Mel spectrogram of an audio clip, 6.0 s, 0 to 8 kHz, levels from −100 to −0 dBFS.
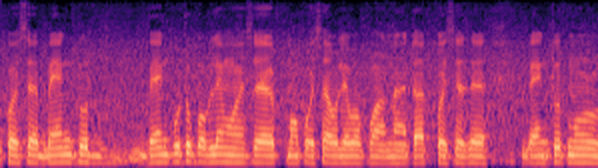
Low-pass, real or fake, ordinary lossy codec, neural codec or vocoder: none; fake; none; codec, 16 kHz, 8 kbps, FreqCodec, larger model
